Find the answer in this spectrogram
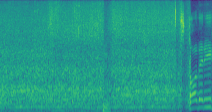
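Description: Loud, steady background noise with a low hum running through it for about the first two seconds and a couple of brief vocal sounds. It cuts off abruptly just before clear speech starts at the very end.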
